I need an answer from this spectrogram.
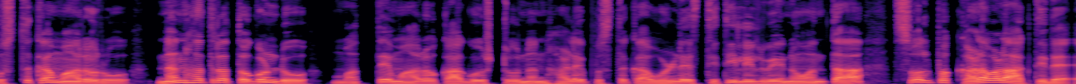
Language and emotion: Kannada, fearful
